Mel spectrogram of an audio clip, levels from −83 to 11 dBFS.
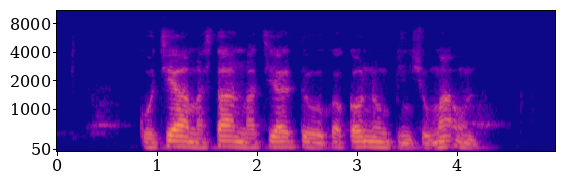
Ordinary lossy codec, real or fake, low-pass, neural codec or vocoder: Opus, 16 kbps; real; 7.2 kHz; none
